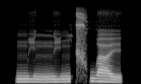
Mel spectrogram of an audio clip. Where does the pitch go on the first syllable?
low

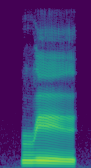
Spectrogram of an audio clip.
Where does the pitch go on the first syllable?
falling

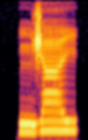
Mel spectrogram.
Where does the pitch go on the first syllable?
low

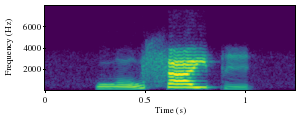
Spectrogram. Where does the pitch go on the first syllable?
rising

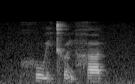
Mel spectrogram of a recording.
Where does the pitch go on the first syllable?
low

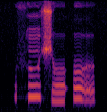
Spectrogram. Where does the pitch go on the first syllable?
high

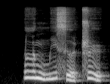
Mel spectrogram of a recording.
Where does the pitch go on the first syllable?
falling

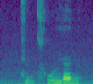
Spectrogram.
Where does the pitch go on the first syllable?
low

